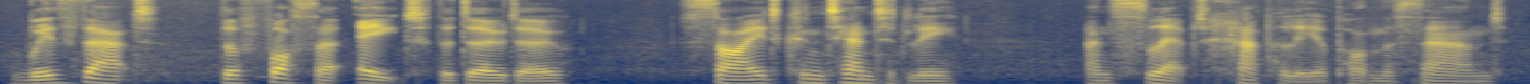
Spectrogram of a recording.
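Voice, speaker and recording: Male storyteller, mid-pitched and measured. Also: fairly bright tone. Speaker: narrator. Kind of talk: scripted storybook narration.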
